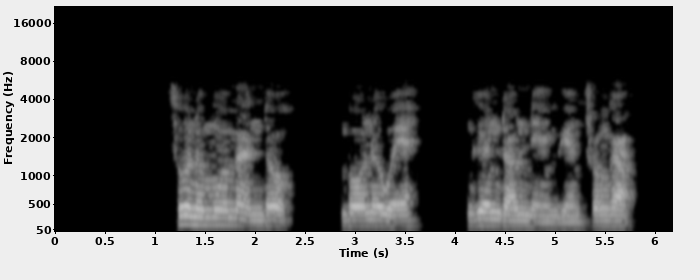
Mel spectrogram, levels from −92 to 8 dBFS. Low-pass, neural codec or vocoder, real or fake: 5.4 kHz; none; real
